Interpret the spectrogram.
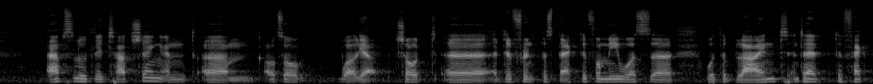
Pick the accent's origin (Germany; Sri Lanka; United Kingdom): Germany; English is a second language; I think this is a common experience that many in this room probably had growing up in Germany or so. I was 12 years old. I had my dictionary next to me. I was playing interactive fiction in this foreign language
